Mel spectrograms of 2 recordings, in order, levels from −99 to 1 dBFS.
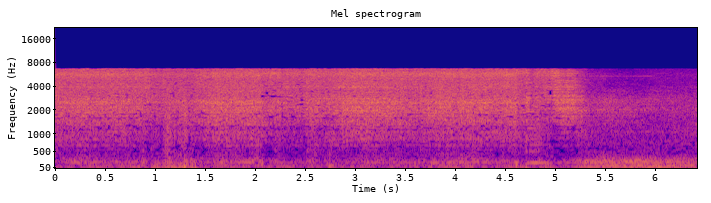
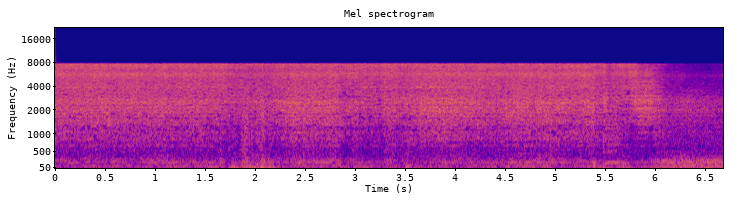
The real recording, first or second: first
